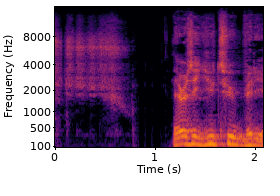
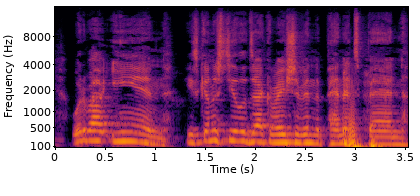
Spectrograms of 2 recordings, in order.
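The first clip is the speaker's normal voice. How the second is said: mock nagging whine, high and whiny; 5 semitones higher than usual. Quoting a movie character complaining about a theft: imitating a whiny line. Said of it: "just this whiny".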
